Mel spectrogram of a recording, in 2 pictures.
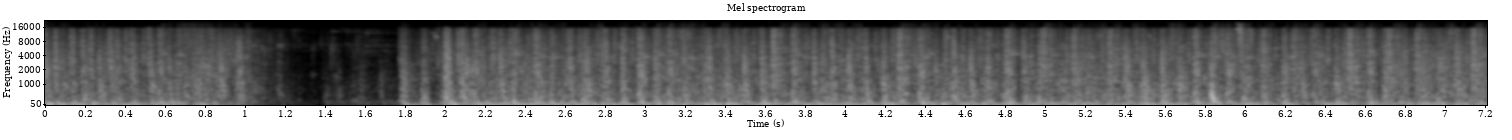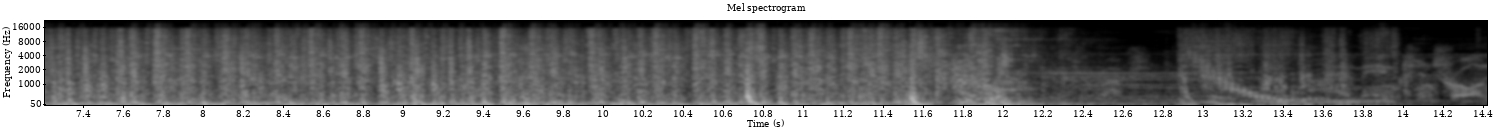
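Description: A light machine gun fires in a video game in long sustained bursts, dense rapid shots that are loud and close. A short pause comes early and the firing trails off near the end.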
